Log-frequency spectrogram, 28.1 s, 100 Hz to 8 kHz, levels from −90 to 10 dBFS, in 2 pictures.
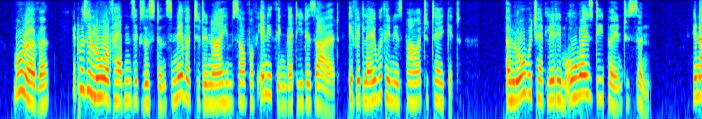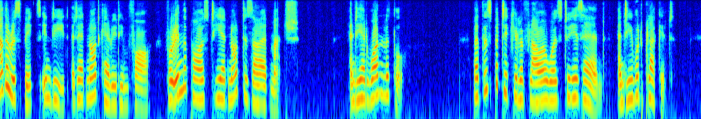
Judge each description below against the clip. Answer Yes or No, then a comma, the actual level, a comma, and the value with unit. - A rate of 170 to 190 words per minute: No, average, 155 wpm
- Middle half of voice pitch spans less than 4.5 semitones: Yes, average, 3.8 semitones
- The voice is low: No, high, 205 Hz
